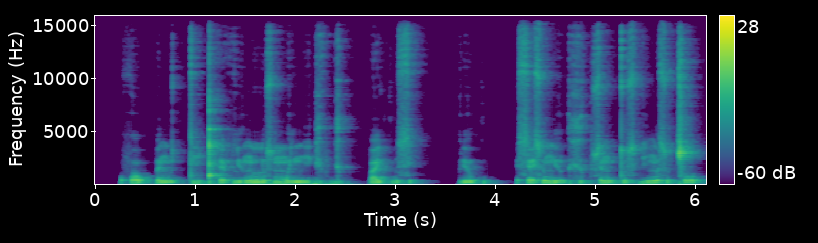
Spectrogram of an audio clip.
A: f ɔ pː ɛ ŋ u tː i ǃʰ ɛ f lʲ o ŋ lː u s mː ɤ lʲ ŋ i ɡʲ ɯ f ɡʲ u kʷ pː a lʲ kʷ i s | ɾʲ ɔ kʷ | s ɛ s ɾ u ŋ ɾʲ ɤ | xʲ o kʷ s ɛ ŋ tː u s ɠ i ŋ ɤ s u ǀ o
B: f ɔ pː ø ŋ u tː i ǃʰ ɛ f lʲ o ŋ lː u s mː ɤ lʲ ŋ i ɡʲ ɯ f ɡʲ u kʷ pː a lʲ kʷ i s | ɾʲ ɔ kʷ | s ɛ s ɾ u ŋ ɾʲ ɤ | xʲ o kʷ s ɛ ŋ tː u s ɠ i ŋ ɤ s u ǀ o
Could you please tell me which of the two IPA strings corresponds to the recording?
A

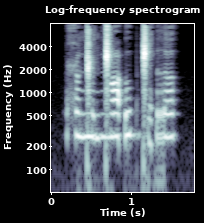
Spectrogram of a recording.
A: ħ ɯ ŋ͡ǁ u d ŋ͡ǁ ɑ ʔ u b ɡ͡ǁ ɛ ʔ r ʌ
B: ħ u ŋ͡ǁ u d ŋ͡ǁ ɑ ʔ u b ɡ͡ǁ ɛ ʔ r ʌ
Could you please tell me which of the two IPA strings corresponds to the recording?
B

